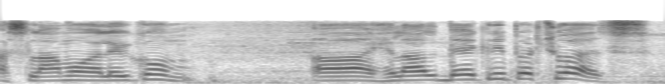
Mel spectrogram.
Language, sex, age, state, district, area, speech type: Kashmiri, male, 18-30, Jammu and Kashmir, Shopian, rural, spontaneous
